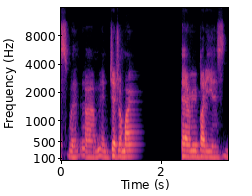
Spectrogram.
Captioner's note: distorted speaking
